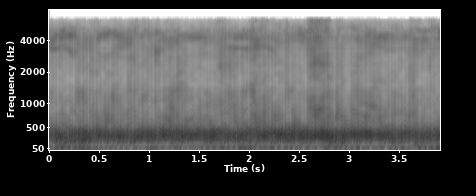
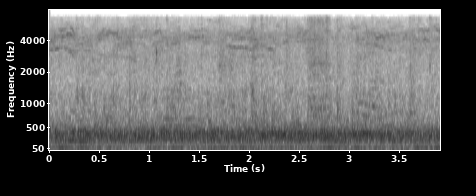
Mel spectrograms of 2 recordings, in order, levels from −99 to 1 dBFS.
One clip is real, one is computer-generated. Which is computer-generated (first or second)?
first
